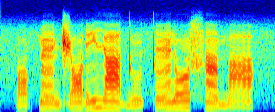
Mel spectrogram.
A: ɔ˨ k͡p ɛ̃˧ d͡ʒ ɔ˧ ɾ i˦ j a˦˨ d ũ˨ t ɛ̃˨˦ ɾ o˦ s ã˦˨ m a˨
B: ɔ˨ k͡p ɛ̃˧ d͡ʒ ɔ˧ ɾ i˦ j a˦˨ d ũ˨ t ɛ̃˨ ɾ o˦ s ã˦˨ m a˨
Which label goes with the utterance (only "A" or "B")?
A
